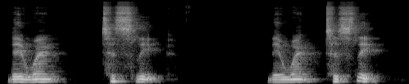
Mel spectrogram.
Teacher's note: But put it in a short sentence, they went to sleep, the to changes in English to a more neutral, reduced t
